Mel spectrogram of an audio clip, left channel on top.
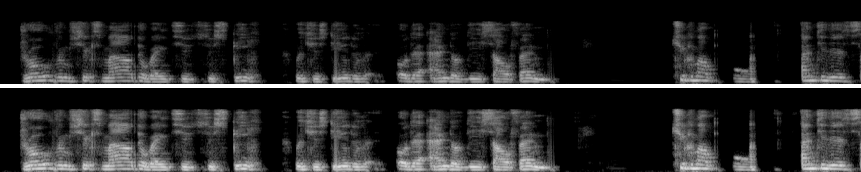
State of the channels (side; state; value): left; quieter; 10.9 dB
